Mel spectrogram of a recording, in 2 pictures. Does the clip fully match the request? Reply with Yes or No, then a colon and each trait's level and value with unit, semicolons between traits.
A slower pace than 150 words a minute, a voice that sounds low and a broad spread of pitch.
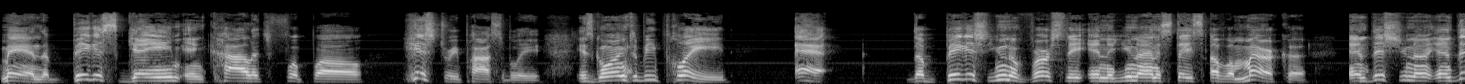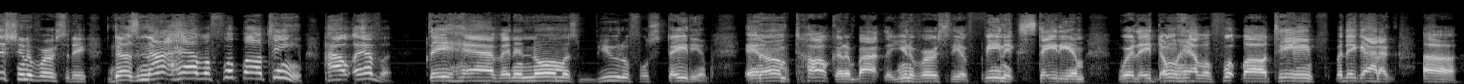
No: slow, 135 wpm; medium, 165 Hz; wide, 5.8 semitones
